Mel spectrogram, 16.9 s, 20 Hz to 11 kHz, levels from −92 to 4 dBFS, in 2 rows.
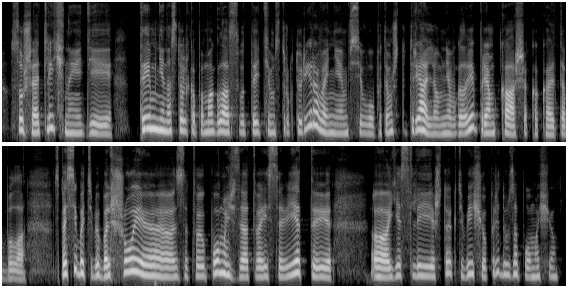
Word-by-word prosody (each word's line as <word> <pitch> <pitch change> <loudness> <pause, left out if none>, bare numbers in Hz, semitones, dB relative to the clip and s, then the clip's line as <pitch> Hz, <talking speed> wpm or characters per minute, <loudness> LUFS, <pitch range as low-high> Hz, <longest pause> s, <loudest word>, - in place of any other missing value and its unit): Слушай, 220 -9 +1
отличные 180 -5 -3
идеи. 160 -3 -3 0.4
Ты 240 +3 +4
мне 230 -3 +6
настолько 200 -1 -1
помогла 190 +1 +1
с - - -14
вот 180 0 -11
этим 180 0 -4
структурированием 180 - -2
всего, 160 -3 -7
потому 175 +3 -6
что - - -14
тут 175 - -18
реально 210 -8 +4
у - - -8
меня 160 +1 -5
в 155 - -10
голове 170 +11 +1
прям 170 -6 0
каша 155 -4 +1
какая-то 145 0 -5
была. 140 -2 -4 0.4
Спасибо 240 +4 +3
тебе 195 -1 -2
большое, 250 +8 +5 0.5
э, - - -5
за 175 +1 -9
твою 185 +3 -2
помощь, 220 - +2
за 170 -1 +1
твои 170 +1 -2
советы! 180 -2 +1 0.6
О, 170 -2 +6
если 185 +1 -2
что, 230 +6 -6
я 235 - -1
к - - -25
тебе 200 +3 -5
ещё 185 -6 -3
приду 215 +2 -7
за 220 +2 -3
помощью. 175 0 -8
180 Hz, 155 wpm, -23 LUFS, 170-215 Hz, 0.6 s, мне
